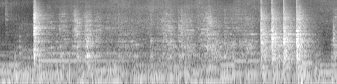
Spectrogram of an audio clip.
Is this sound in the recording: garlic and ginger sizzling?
yes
